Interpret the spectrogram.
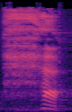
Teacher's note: ha yang ada di tenggorokan bagian tengah itu kalau berharokat, maka udara akan keluar terlebih dahulu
